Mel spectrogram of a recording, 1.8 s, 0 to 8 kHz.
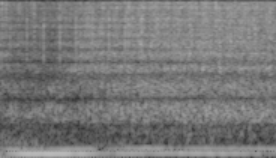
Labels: {"label": "anthrophony, boat engine", "recorder": "SoundTrap 500"}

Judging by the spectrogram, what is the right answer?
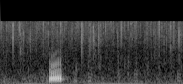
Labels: {"label": "biophony", "recorder": "SoundTrap 500"}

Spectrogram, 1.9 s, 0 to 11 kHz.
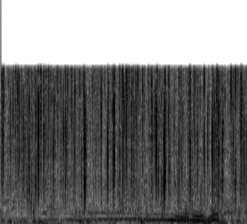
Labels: {"label": "biophony, cascading saw", "recorder": "SoundTrap 600 or HydroMoth"}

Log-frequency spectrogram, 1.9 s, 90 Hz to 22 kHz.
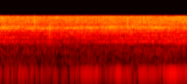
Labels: {"label": "anthrophony, boat engine", "recorder": "SoundTrap 500"}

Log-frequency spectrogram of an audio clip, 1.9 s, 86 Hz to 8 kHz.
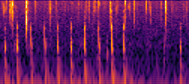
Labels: {"label": "biophony, knock", "recorder": "SoundTrap 300"}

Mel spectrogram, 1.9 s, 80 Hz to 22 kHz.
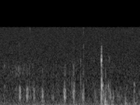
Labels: {"label": "biophony, grazing", "recorder": "SoundTrap 300"}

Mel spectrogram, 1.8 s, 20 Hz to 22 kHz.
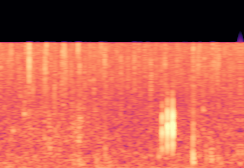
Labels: {"label": "biophony, damselfish", "recorder": "SoundTrap 500"}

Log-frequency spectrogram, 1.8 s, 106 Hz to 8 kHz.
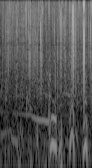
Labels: {"label": "biophony, cascading saw", "recorder": "SoundTrap 600 or HydroMoth"}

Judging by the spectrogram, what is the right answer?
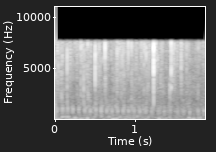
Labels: {"label": "biophony, rattle", "recorder": "SoundTrap 500"}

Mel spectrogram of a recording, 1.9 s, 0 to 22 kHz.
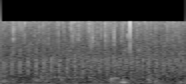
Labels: {"label": "biophony, rattle", "recorder": "SoundTrap 500"}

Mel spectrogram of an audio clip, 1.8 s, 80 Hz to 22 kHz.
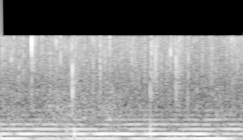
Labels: {"label": "biophony, midshipman", "recorder": "SoundTrap 500"}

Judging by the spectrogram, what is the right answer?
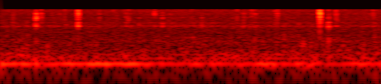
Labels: {"label": "anthrophony, boat engine", "recorder": "HydroMoth"}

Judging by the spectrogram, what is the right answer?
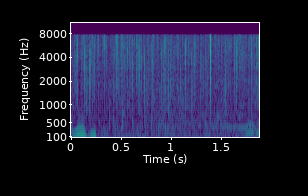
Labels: {"label": "biophony, cascading saw", "recorder": "SoundTrap 600 or HydroMoth"}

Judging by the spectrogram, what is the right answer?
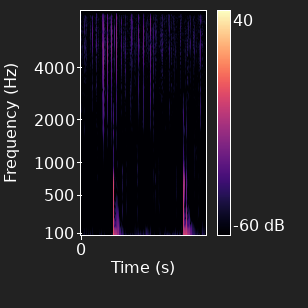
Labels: {"label": "biophony, double pulse", "recorder": "SoundTrap 300"}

